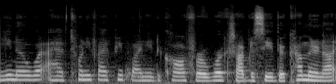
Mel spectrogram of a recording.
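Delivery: normal talking voice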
